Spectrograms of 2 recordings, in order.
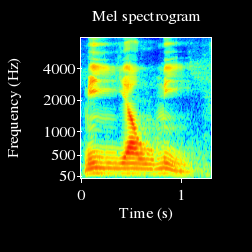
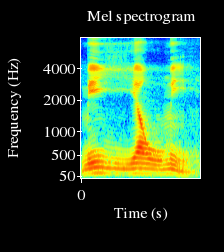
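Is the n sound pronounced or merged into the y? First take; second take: merged; merged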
